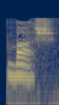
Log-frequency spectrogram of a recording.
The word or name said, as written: bosche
